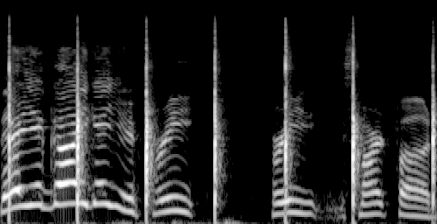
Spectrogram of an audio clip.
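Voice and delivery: high, loud mock cheer; mock excitement. Mocking the free smartphone giveaway, high sarcastic cheer.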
